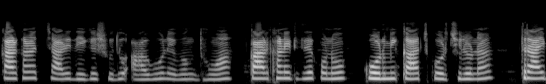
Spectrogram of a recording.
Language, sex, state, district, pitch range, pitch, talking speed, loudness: Bengali, female, Jharkhand, Jamtara, 255-280 Hz, 265 Hz, 130 wpm, -20 LUFS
